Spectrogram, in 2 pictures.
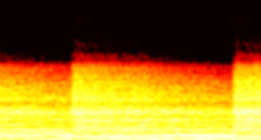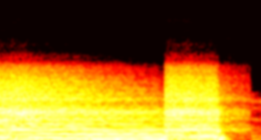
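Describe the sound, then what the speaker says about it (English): Electric guitar played through a dual overdrive pedal with the drive knob being adjusted, sounding as sustained distorted chords struck three times, each ringing out loud and steady before fading at the end. "So I'm messing with my drive knob here, and I'm not really adding any gain."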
